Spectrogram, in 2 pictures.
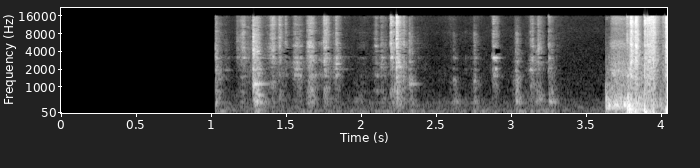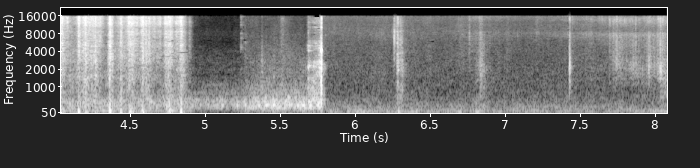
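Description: Welding arc crackling and sputtering for about two seconds while fusing cutlery pieces, after a second or two of scattered clicks and taps. Fainter clicks follow.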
